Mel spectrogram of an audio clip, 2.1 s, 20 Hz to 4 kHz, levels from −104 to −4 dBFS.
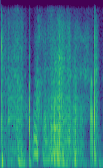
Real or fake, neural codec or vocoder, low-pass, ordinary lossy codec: fake; codec, 16 kHz, 1.1 kbps, Voila-Tokenizer; 3.6 kHz; none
